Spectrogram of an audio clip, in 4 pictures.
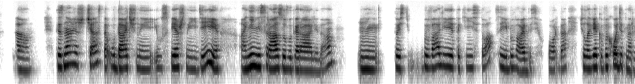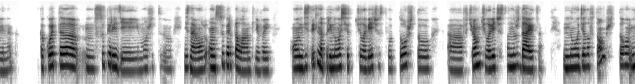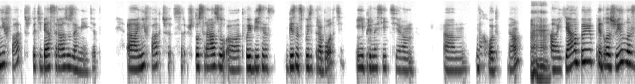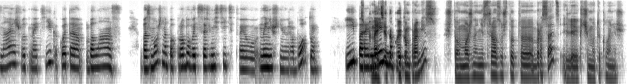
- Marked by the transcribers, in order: none
- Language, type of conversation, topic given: Russian, advice, Как понять, стоит ли сейчас менять карьерное направление?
